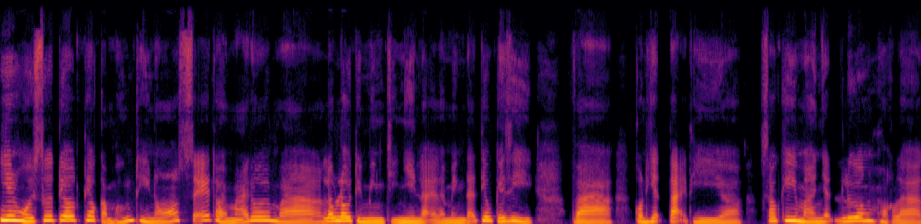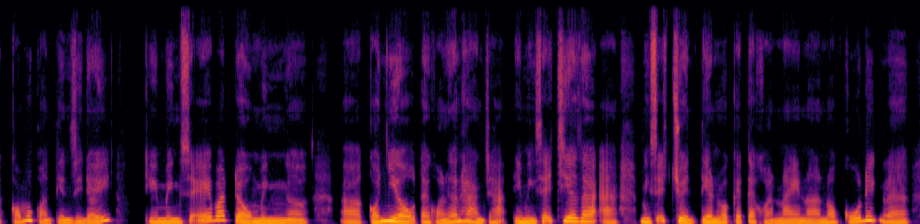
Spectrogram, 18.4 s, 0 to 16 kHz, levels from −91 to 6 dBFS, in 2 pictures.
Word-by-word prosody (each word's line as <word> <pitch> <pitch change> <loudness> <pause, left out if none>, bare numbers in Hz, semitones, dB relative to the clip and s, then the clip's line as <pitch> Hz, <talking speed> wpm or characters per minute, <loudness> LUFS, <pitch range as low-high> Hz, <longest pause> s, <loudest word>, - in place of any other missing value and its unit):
nhiên 330 -1 +12
hồi 250 -4 +7
xưa 310 +5 +2
tiêu 310 0 +4
theo 315 -1 +4
cảm 195 -5 -5
hứng 255 +10 +2
thì 270 -7 0
nó 215 +6 -1
sẽ 320 +2 -5
thoải 290 - -1
mái 195 +5 -2
thôi, 300 0 +4
mà 200 -6 -1
lâu 250 +4 +3
lâu 280 0 +7
thì 260 -4 0
mình 205 -1 +2
chỉ 185 -1 -8
nhìn 195 +1 +3
lại 190 -1 -4
là 190 - -3
mình 190 0 0
đã 215 - -5
tiêu 290 -2 +4
cái 250 -2 +1
gì. 250 -6 +2 0.4
Và 200 -1 -1 0.2
còn 225 -1 0
hiện 245 +2 -1
tại 240 -1 -2
thì, 195 -3 -2
ờ, 190 -1 -5 0.2
sau 270 - -2
khi 290 +1 +6
mà 235 -6 +5
nhận 215 +2 -2
lương, 270 +2 +2
hoặc 215 -4 -6
là 190 0 -5
có 190 - -6
một 305 +7 +2
khoản 175 -5 -5
tiền 185 0 -3
gì 190 +1 -5
đấy, 195 - -1 0.4
thì 205 - -2
mình 200 -1 0
sẽ 235 +7 -4
bắt 315 +1 -1
đầu 200 -3 +1
mình, 190 -1 0
ờ, 180 0 -2 0.3
ờ, 190 -2 -6
có 195 - -1
nhiều 230 -5 +5
tài 205 - -2
khoản 180 -3 -4
ngân 230 +5 +1
hàng 220 -8 -1
chẳng 200 - -6
hạn, - - -8
thì 205 - -1
mình 195 -1 +1
sẽ 220 - -4
chia 260 -3 +3
ra. 240 -1 +1
À, 195 -4 -7 0.2
mình 215 -2 +1
sẽ 260 - -5
chuyển 205 -9 +1
tiền 195 0 0
vào 190 - -1
cái 200 +2 -6
tài 225 +1 -5
khoản 185 -3 -6
này 190 0 -2
nà 185 0 -3
nó 190 +1 -2
cố 210 +3 -1
định 300 +2 +3
là 200 -7 -3
205 Hz, 265 wpm, -18 LUFS, 195-255 Hz, 0.4 s, nhiên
